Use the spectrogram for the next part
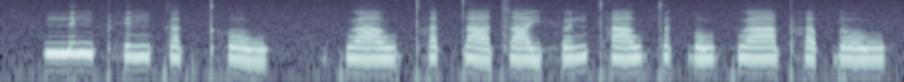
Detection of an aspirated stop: present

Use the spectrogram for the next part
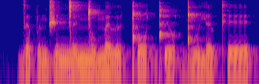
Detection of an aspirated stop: present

